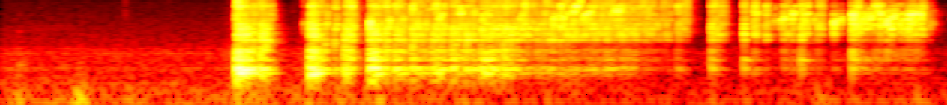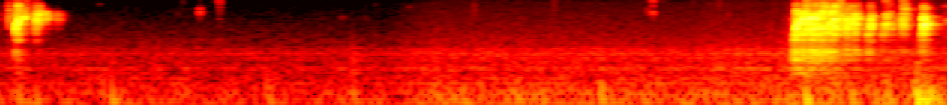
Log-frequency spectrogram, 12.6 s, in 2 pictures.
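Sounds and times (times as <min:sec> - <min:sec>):
farting sounds: 0:01.6 - 0:05.9, 0:11.6 - 0:12.5.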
